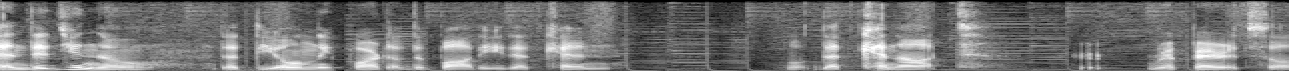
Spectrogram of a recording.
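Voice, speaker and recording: With music in the background, a man with a fairly low pitch and lively intonation speaks at a moderate pace, taking long, frequent pauses, in a dry, close sound with no echo. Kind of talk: casual talk to camera. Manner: stutter.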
